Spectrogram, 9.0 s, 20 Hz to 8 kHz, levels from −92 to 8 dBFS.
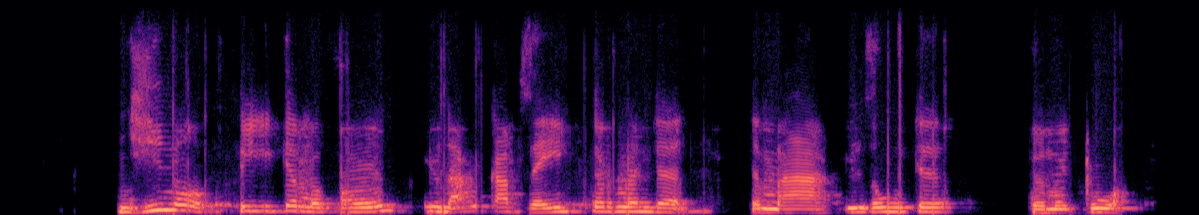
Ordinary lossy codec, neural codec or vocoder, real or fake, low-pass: Opus, 24 kbps; codec, 44.1 kHz, 3.4 kbps, Pupu-Codec; fake; 7.2 kHz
